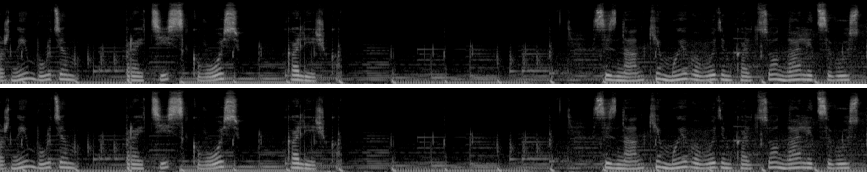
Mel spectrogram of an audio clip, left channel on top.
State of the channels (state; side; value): identical; both; correlation 1.00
